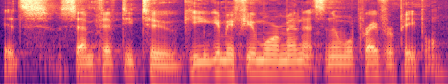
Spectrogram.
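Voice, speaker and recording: Gravelly low-voiced man preaching. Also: quick pace. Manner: conversational, animated retelling with acted-out quotes. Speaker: pastor. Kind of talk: sermon storytelling. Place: church service.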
